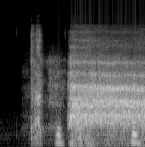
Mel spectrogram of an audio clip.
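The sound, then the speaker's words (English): Heavy breathing right up against the microphone: two short, huffing breaths, then a long, loud, rushing exhale that roars with windy noise until the end. “There's like a heavy breathing.”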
